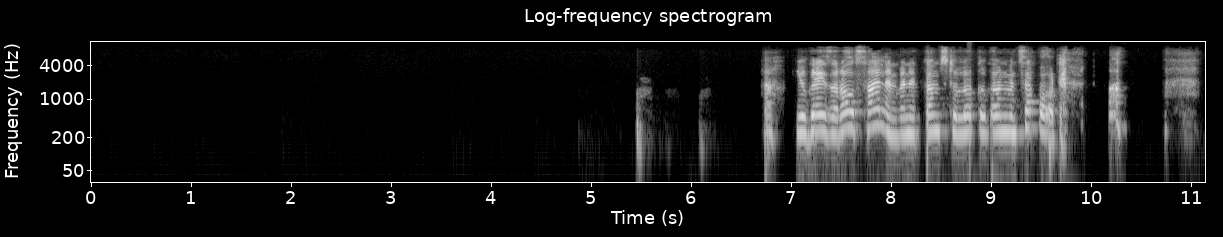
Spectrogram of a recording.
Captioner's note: laughter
